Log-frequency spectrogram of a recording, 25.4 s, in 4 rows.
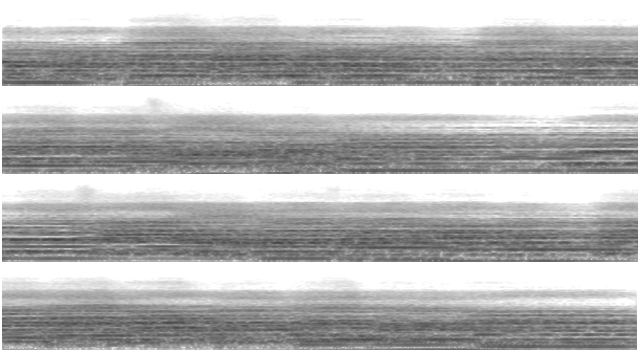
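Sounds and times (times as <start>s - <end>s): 
male choir singing: 0.0s - 25.4s.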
